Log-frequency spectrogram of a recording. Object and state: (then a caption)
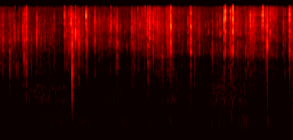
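Foil tea bag crinkling. A gold foil tea bag, a gold metallized foil pouch, is pinched and crinkled by fingertips close to the ear. It makes quiet, bright crinkles and sharp, dry crackles that come in irregular bursts, with almost no low end and no ring after each snap.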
